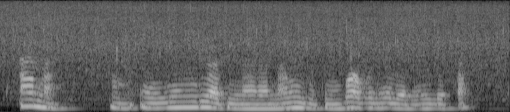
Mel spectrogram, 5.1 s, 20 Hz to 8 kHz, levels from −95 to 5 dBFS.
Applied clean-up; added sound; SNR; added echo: none; Water; 9 dB; reverberation time 0.2 s.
